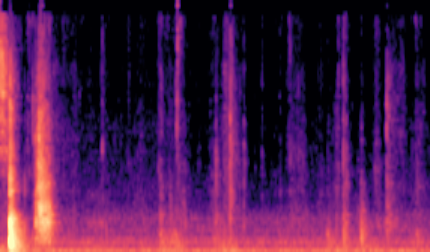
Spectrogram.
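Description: Handling noise on a tabletop as a canvas tote bag is laid down: two quick knocks right at the start, then low room tone with a few faint clicks.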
